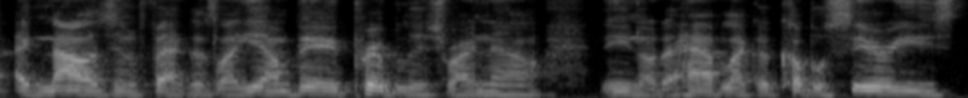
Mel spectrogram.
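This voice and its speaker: A man in his thirties talks easily and at length, leaning on fillers and asides. His voice sits a little low. He comes through a video call from a room at home. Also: a bit bright. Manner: laid-back, talks freely with fillers and asides. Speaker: actor guest. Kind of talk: casual video call chat.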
